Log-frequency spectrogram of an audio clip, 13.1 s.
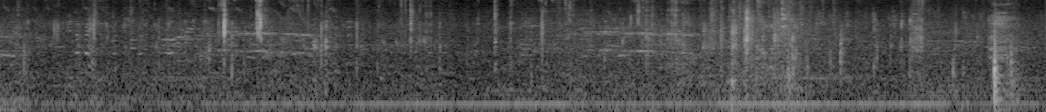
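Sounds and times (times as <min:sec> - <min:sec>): person chewing with mouth clicks: 0:02.6 - 0:07.3.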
